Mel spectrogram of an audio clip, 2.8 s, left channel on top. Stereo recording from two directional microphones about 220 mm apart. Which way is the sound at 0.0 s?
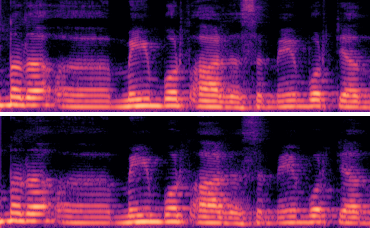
35° left (ahead or behind).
